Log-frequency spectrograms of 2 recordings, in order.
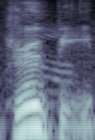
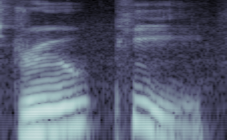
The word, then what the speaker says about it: Drew P.: Pronounce it fast. It's like droopy, but yeah, it's Drew P.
